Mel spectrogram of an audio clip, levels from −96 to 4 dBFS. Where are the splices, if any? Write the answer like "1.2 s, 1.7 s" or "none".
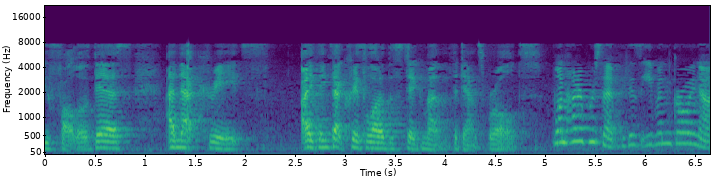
none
